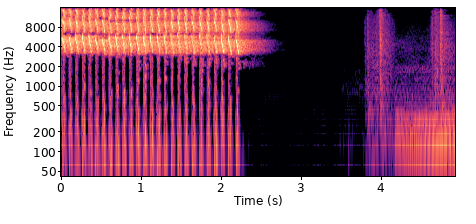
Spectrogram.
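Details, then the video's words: Cililin singing for caged White-rumped shamas to learn from: a bright, rapid trill of regular high pulses for two seconds, then silence, a couple of sharp clicks and a low humming background. "Masteran CILILIN Materi Wajib untuk Burung Murai Batu anda!!"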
